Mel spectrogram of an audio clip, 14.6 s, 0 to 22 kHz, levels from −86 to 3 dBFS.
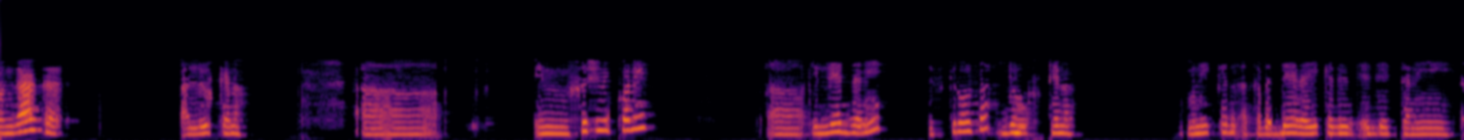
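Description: Speech, heavily coded for its whole length by what is likely AAC compression at a very low bitrate, consistent with about 8 kbps AAC-LC: nothing survives above about 3.8 kHz, so the speech sounds dull and smeared, with warbling, fizzy sibilants.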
